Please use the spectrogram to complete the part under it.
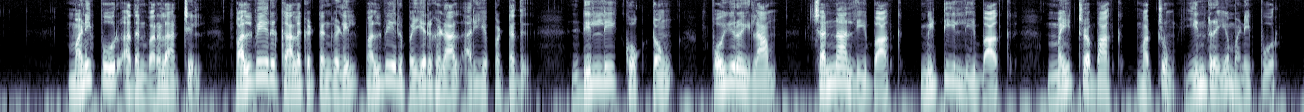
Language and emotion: Tamil, neutral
